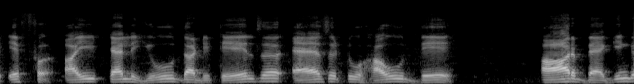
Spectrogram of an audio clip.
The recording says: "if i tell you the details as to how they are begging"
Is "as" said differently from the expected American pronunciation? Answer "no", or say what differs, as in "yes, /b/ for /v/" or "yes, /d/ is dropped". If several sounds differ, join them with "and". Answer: no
